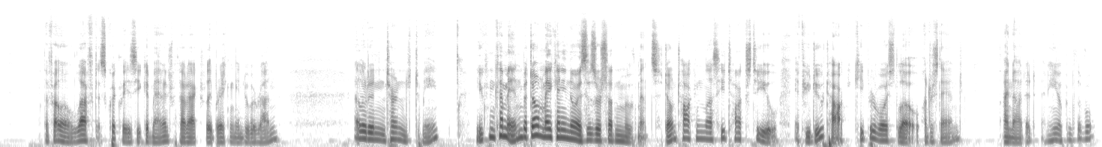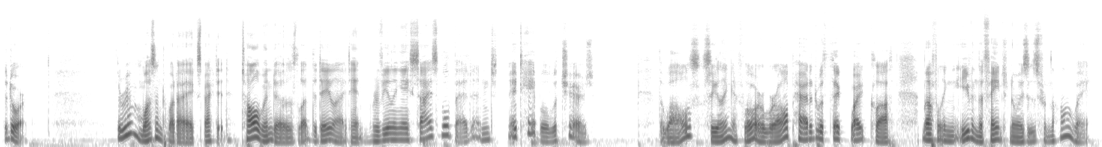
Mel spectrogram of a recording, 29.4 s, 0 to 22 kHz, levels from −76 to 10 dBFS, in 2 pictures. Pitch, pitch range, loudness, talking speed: 115 Hz, 95-135 Hz, -29 LUFS, 200 wpm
